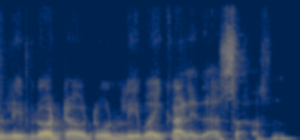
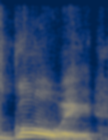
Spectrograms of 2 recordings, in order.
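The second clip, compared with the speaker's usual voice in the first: "Go away" louder, falling firmly on "Go"; 2 semitones higher, 8 dB louder than usual. Acted. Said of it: "She says".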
